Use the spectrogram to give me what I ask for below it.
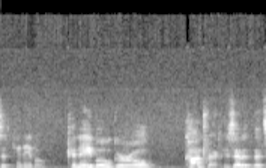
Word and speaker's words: Kanebo: Currently, she holds the, how do you pronounce it? Kanebo.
